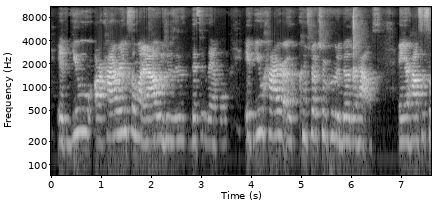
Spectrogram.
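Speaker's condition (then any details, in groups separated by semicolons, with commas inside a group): No condition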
